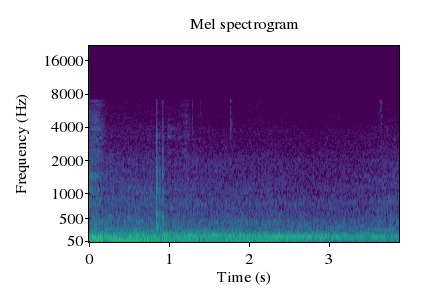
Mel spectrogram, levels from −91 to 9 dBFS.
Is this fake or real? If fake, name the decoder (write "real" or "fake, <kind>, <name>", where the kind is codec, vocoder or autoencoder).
real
